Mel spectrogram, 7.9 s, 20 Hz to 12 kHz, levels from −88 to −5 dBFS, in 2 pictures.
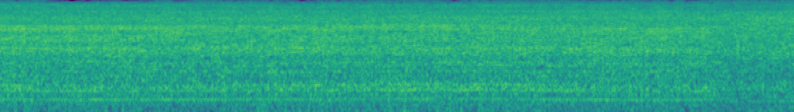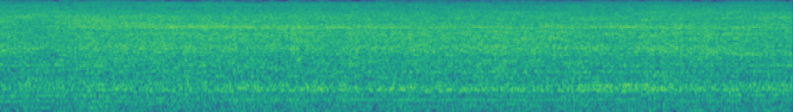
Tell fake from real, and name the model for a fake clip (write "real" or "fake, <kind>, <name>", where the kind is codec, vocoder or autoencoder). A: real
